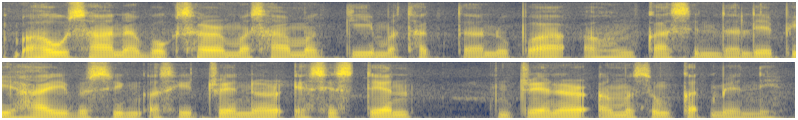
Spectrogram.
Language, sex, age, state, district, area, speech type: Manipuri, male, 18-30, Manipur, Churachandpur, rural, read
